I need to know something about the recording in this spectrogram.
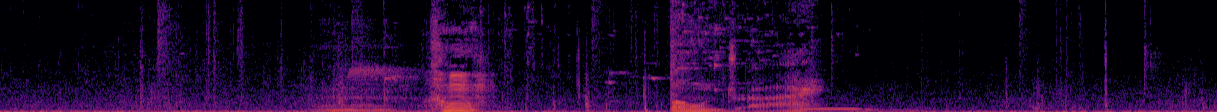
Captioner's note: the stranger grunts and throws his empty bottle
